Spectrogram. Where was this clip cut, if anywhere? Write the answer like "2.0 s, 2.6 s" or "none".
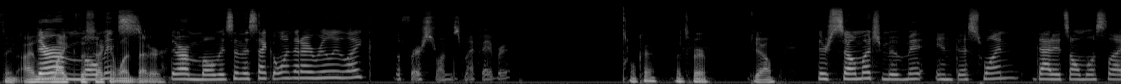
4.0 s, 7.5 s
